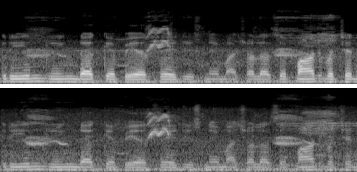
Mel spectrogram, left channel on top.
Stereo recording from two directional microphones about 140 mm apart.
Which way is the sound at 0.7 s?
25° left (ahead or behind).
